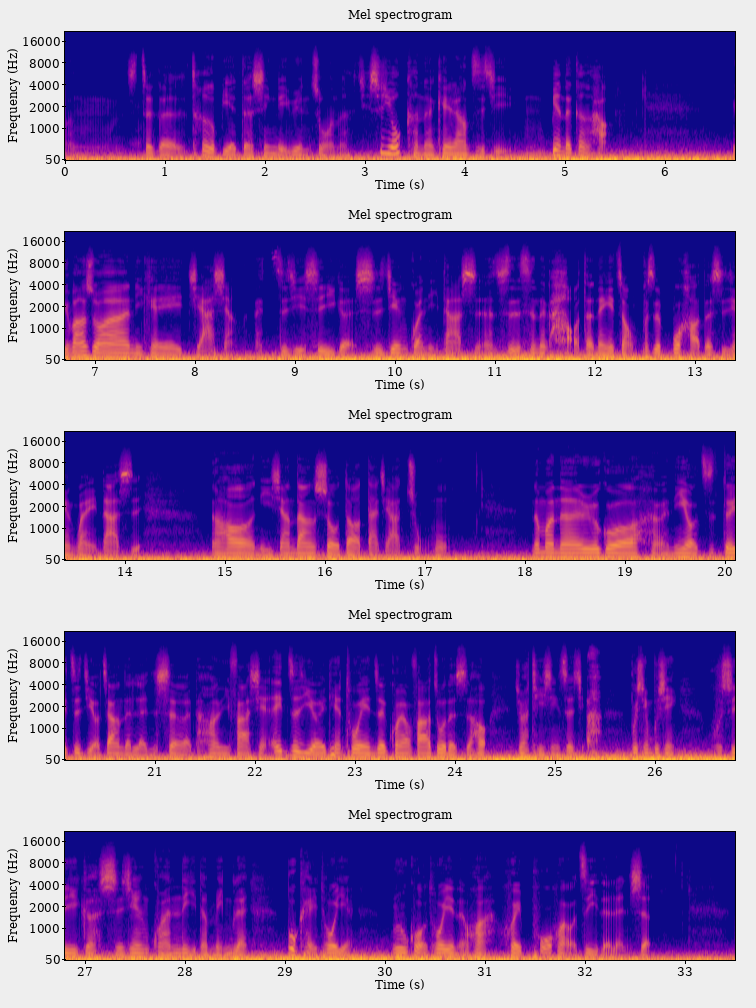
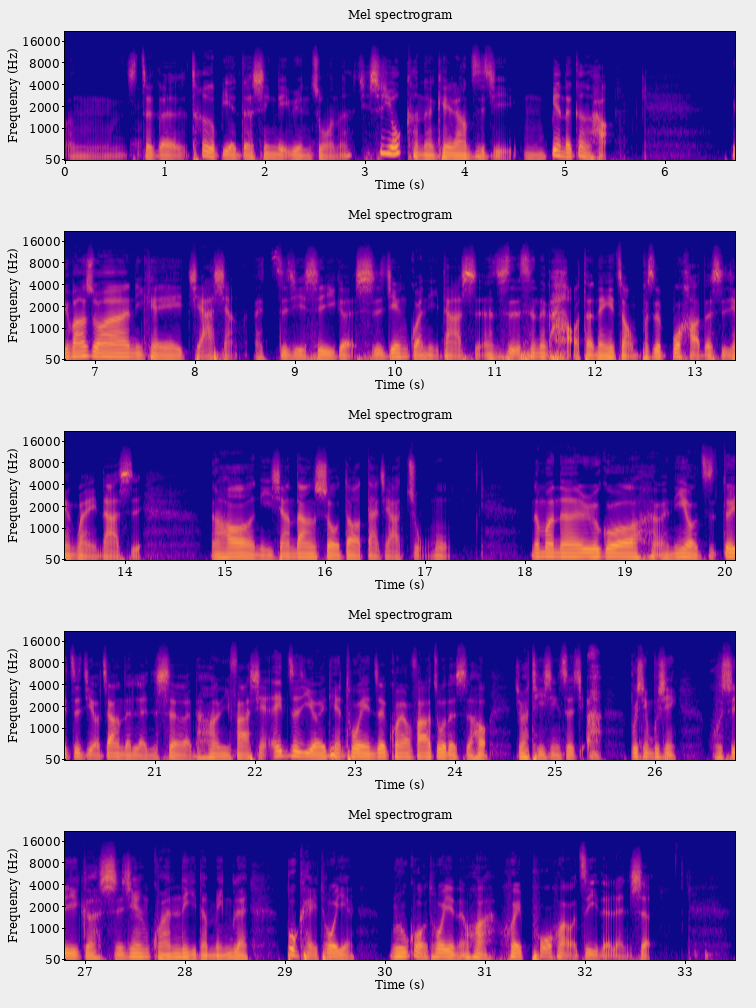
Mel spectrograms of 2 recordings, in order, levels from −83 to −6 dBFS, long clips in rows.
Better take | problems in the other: second | low rumble; noticeable; throughout; 15 dB below the speech

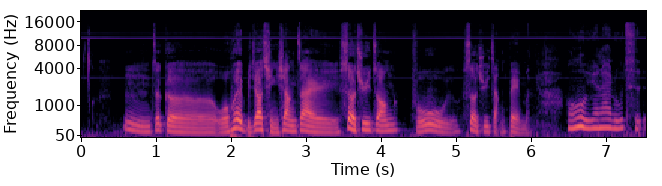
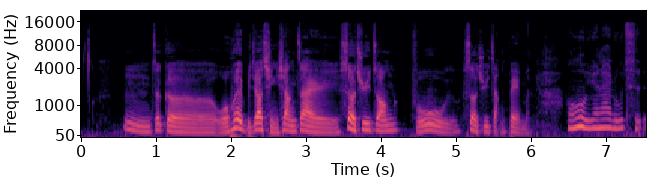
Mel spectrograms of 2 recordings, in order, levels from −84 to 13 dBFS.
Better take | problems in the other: second | high-pitched whine; faint; throughout; 10 kHz, 30 dB below the speech

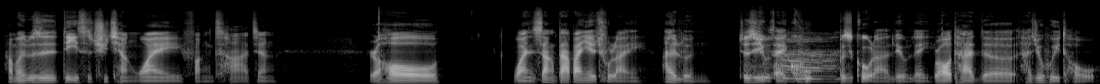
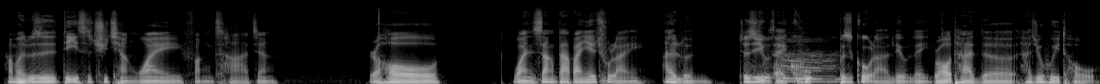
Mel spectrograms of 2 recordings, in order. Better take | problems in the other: second | thin; very; fading below 550 Hz

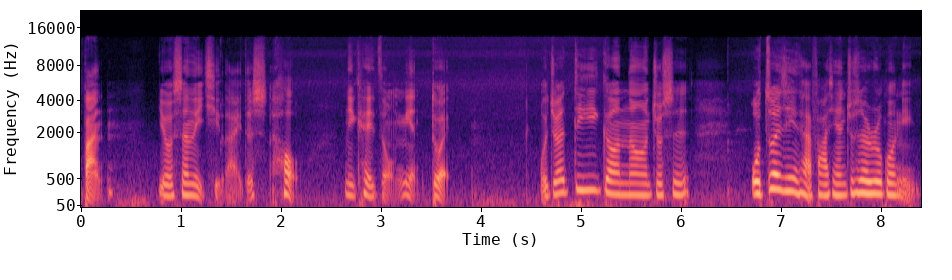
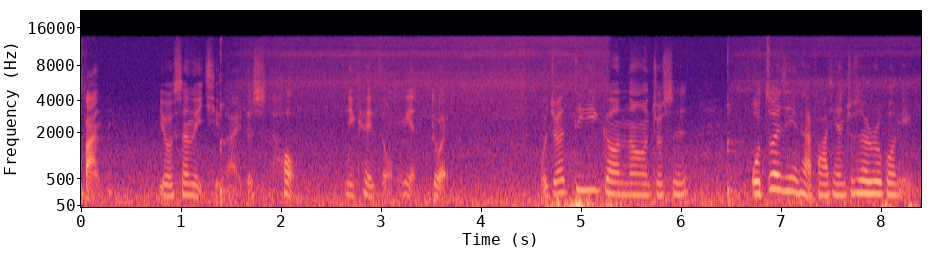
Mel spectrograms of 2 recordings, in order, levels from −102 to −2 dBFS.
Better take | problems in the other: first | hiss; loud; throughout; 8 dB below the speech; faint in the first

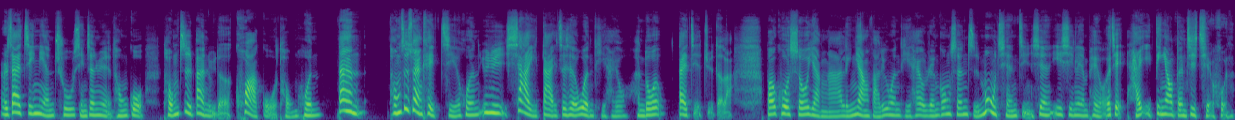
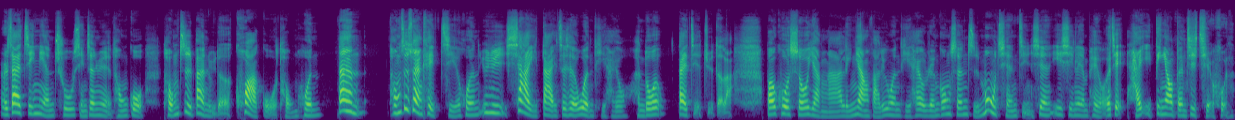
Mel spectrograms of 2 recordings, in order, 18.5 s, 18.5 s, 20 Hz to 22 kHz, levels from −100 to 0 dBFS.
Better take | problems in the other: first | thin; very; fading below 750 Hz

